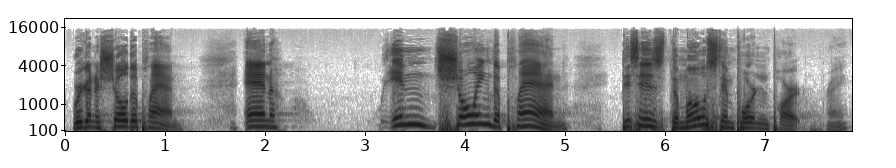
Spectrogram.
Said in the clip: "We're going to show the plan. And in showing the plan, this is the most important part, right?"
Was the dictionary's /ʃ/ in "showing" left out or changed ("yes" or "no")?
no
